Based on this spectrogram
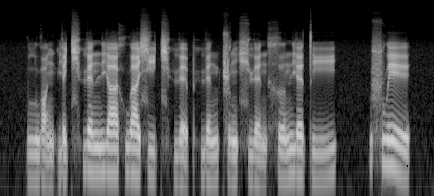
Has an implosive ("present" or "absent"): absent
